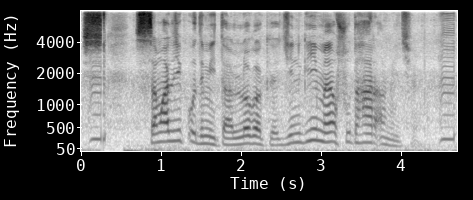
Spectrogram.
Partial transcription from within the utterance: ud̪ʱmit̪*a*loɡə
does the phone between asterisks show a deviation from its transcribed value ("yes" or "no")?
no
